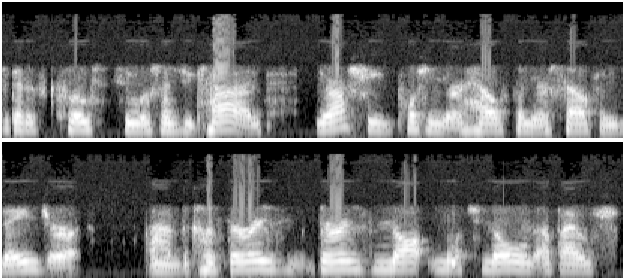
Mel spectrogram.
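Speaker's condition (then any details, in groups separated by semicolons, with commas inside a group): Cleft palate; congenital, prosthetic limb since 12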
